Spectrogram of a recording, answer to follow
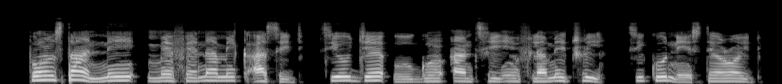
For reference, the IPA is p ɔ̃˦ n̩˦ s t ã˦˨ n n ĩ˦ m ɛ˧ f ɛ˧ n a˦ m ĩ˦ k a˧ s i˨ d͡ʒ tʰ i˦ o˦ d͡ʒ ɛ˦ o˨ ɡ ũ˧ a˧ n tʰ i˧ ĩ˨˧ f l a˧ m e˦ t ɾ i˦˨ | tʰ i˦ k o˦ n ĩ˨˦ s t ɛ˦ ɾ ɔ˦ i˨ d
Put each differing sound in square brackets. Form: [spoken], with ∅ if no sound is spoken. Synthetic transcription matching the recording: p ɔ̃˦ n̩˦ s t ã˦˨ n n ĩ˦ m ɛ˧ f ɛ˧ n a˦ m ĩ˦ k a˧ s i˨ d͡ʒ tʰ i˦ o˦ d͡ʒ ɛ˦ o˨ ɡ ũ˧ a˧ n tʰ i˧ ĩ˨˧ f l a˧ m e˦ t ɾ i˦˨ | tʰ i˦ k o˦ n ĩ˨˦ s t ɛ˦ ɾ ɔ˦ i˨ d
